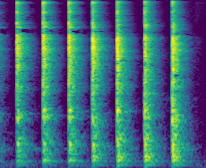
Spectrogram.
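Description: Small hammer striking the top of a steel rod set upright in a wooden block: a quick, even run of sharp taps, about four a second, each ringing briefly. The strikes stop shortly before the end.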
